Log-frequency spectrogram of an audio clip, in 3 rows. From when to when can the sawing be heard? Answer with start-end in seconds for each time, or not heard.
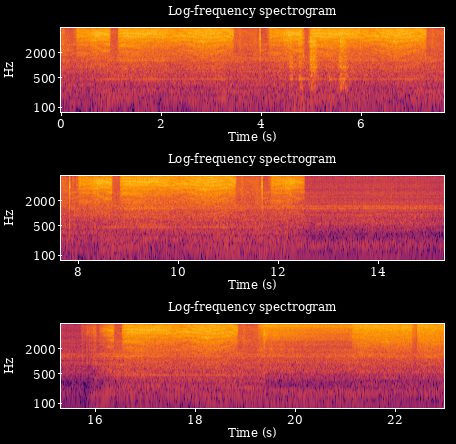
4.3-6.0.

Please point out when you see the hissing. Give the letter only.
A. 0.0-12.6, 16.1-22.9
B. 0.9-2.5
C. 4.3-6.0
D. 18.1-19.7
A.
